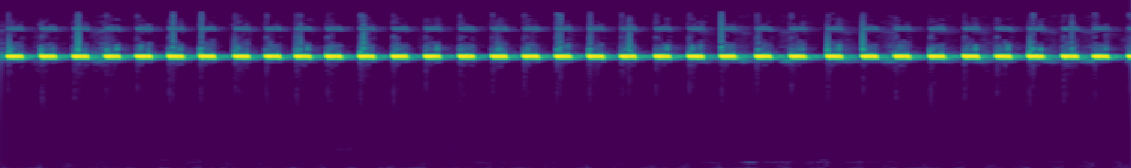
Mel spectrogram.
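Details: Crisp, loud cricket song of rapid, regular high chirps, around three per second, each a brief bright pulse with a faint higher echo and little else in the background.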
